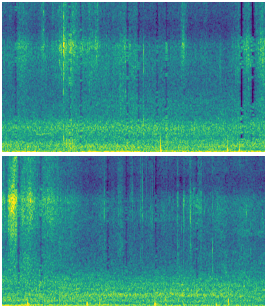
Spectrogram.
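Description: Footsteps walking at an even pace on a paved path, soft thuds a little more than one a second, over a steady background hiss.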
